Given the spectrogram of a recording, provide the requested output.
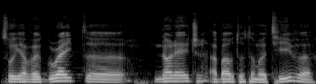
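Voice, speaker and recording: The voice has a dark, mellow tone and a French accent, with fairly even intonation. The sound is dry and close with no echo, in a very clean recording with a silent background. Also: man. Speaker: event organizer. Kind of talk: event introduction. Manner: halting.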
